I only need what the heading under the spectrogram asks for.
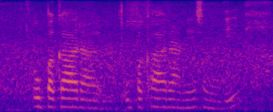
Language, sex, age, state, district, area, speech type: Sanskrit, female, 18-30, Kerala, Kannur, rural, spontaneous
